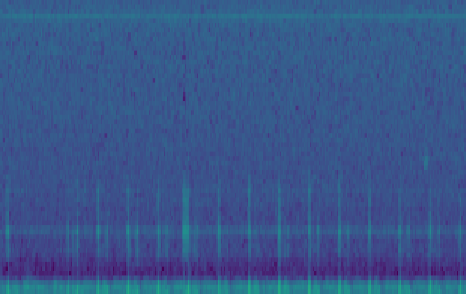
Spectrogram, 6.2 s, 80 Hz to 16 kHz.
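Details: Fetal heartbeat at 20 weeks + 7 days on a Jumper home Doppler through an anterior placenta: fast, regular whooshing galloping beats at about 150 a minute, a normal fetal heartbeat.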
